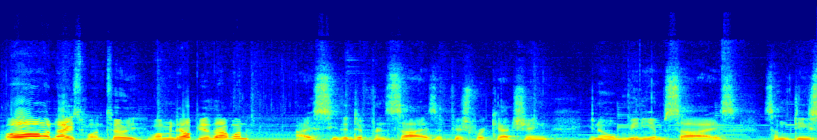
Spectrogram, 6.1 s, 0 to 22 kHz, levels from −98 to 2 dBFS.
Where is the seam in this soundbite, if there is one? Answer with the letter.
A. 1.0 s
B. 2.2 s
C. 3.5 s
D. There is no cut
B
